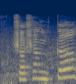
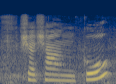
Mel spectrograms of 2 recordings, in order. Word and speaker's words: শশাঙ্ক: এটা অন্যদেরও অসুবিধা হবে আচ্ছা ভাসায়তে সূর্য না শশাঙ্ক শশাঙ্ক কিন্তু নয় শশাঙ্ক নবকহ না পাবকাহ নদভাসতে সূর্য না শশাঙ্ক নবক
